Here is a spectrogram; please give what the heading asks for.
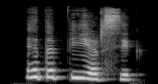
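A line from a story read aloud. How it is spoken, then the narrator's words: Laughing answer. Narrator (Russian): смеясь ответила за дочку Клара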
